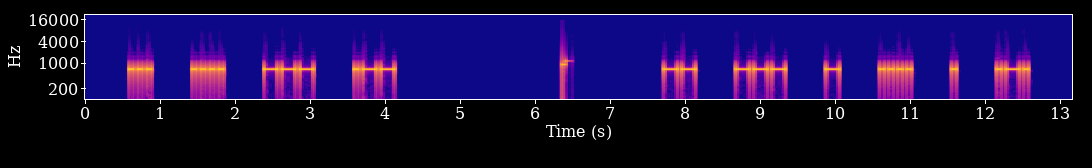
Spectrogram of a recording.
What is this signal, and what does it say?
Morse code, heard as a keyed tone, about 20 wpm, spaced as for 11 wpm, 700 Hz. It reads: SHOW MOTHER
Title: 3x Character Spacing - Top 300 Words - 20wpm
